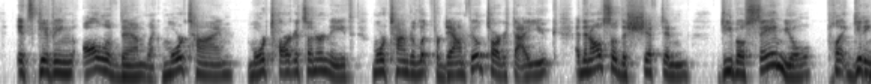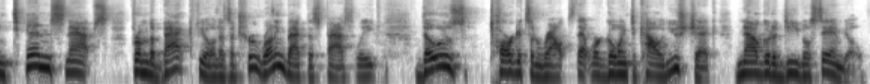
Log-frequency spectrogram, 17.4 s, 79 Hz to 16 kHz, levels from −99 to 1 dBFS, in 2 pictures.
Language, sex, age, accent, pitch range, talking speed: English, male, 30-49, American, 140-180 Hz, 195 wpm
